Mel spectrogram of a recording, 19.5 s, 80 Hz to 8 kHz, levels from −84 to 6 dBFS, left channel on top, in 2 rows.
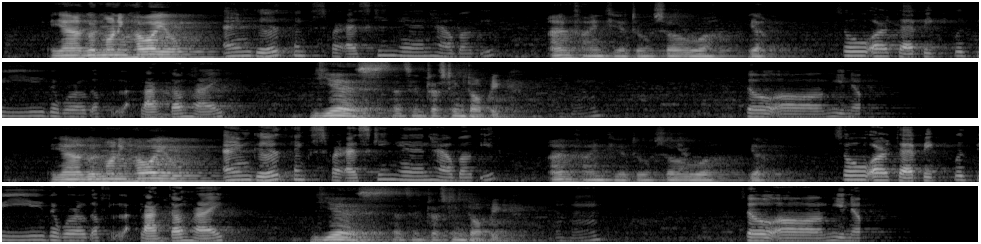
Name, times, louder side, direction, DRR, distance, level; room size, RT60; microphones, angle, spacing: voice 1, 0.5-1.8 5.5-7.2 7.5-7.6 12.8-14.8, left 2 dB, 65° left, 5 dB, 1.4 m, -30 dB
voice 2, 2.2-4.9 6.7-6.9 8.4-12.0 15.3-15.8 17.2-18.4, right 4 dB, 55° right, 13 dB, 0.7 m, -36 dB
29.5 x 28.5 x 3.2 m, 1.3 s
head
